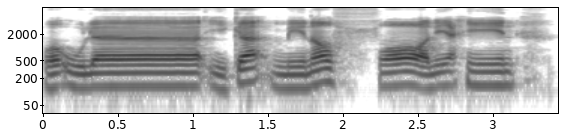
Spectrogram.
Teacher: نون کو صاد کے ساتھ ٹچ کرنا ہے، ملانا ہے، صاد میں سیٹی کی آواز پیدا کریں گے۔ صاد کو موٹا کرنا ہے، کڑا زبر ہے، ایک الف کے برابر کھینچنا ہے۔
